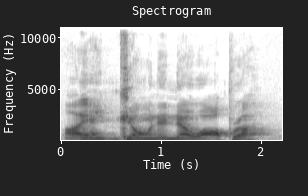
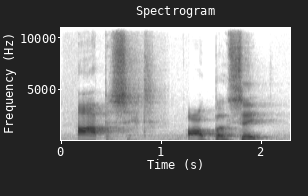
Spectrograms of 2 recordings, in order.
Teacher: The ah sound becomes the aw sound.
